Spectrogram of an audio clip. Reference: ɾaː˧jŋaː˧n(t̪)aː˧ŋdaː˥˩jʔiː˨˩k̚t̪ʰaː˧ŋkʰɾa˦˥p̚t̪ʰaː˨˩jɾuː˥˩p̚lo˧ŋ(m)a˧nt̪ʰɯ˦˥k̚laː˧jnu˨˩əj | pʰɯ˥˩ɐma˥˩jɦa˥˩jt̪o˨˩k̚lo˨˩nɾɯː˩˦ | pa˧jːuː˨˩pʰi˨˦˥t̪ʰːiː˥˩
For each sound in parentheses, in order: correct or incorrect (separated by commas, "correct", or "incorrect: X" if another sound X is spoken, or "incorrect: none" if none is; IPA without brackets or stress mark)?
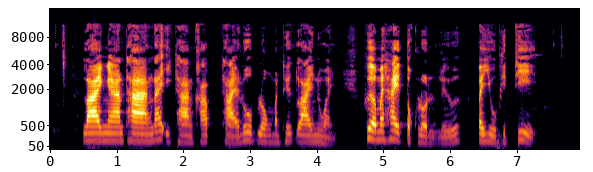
incorrect: t̪ʰ, incorrect: b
